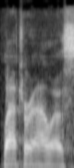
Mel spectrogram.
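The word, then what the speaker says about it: Lateralus: this new lp how do you say it lateralists is that right lateralis lateralis right okay so that's how it's pronounced they were just better at doing the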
